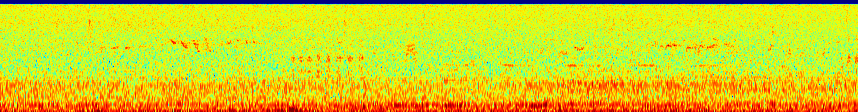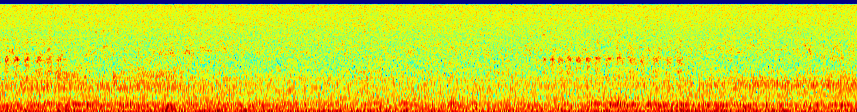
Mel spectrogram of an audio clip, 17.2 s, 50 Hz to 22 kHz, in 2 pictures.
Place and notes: Ballyrusley Rd, Newtownards, UK - Nothing much
Maybe some sheep and bees
Tascam DR40, built-in mics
